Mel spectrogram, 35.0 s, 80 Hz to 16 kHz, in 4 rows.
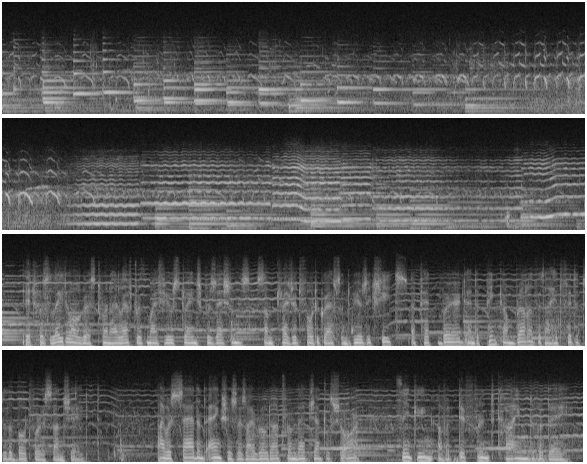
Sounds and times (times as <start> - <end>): Violin, fiddle: 0.0 - 34.9
Speech: 17.8 - 27.7, 28.6 - 31.6, 32.2 - 34.8.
